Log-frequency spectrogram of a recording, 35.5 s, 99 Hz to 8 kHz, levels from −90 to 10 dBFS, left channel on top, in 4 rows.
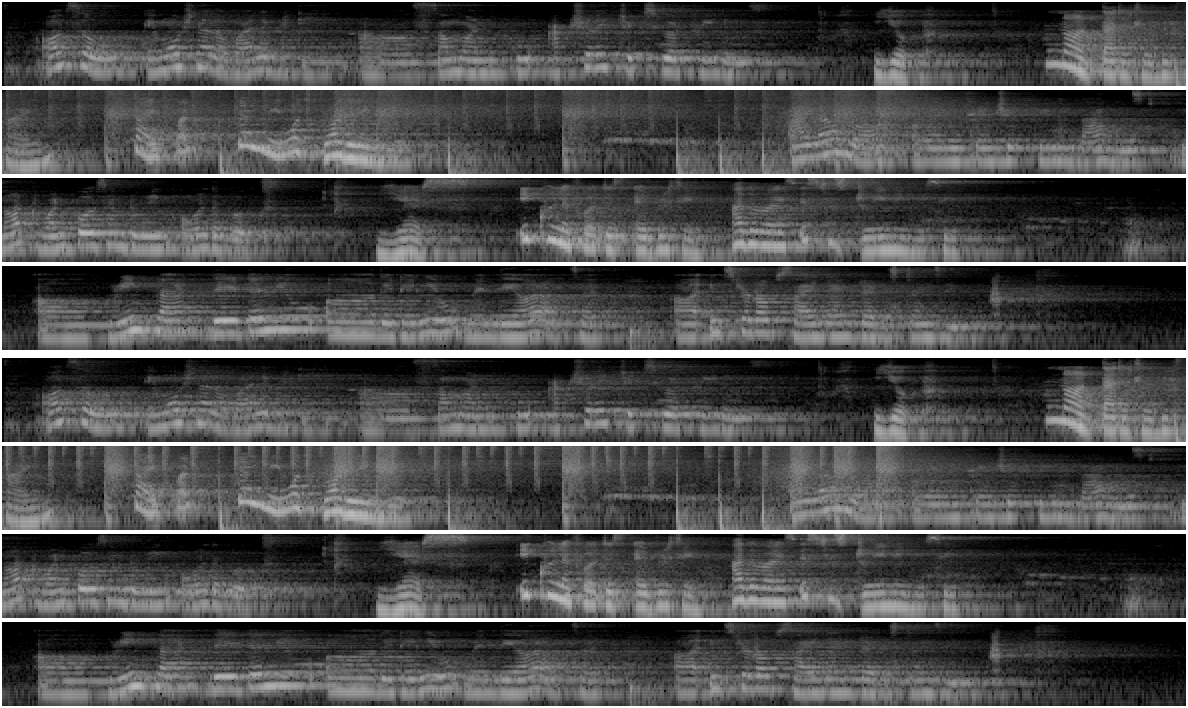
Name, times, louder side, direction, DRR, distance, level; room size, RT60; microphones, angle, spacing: voice 1, 0.0-5.6 14.8-19.8 26.2-26.3 26.9-34.0, left 1 dB, 20° left, 3 dB, 0.9 m, -35 dB
voice 2, 6.5-7.0 7.8-9.3 9.8-11.9 13.4-14.1 20.2-21.2 21.6-25.0 34.0-34.1, right 1 dB, 15° right, 7 dB, 0.5 m, -31 dB
sound 1, 8.8-15.6, right 8 dB, 65° right, 0.5 m, -35 dB
16.5 x 6.5 x 8.1 m, 2.6 s
head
